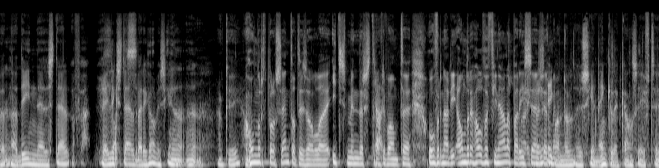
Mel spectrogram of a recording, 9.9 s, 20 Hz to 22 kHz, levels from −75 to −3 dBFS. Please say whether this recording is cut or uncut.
cut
